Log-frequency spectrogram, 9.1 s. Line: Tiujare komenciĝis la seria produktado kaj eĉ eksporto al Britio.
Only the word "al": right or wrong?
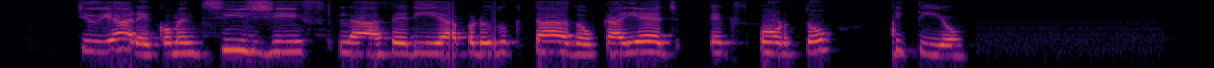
wrong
